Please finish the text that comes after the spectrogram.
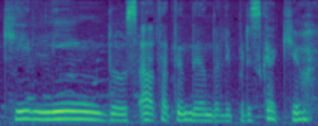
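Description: A woman's voice: sits low, steady tone, a little fast, mellow, muffled recording. A woman with a Brazilian accent chatting casually and admiringly to viewers as she vlogs inside a shop, often ending on little tag questions. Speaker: vlogger showing shop goods to viewers. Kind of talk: casual shopping vlog chat. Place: inside a cluttered home textiles shop.

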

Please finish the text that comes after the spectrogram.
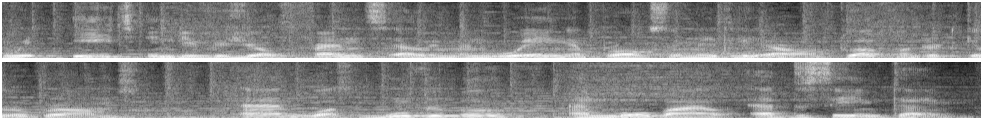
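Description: A man reading scripted documentary narration as the host of a video. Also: mid-range voice. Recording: loud music under the voice. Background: loud background music.

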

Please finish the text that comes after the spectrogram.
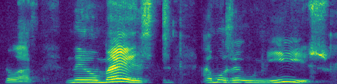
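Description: A middle-aged man with a notably high voice argues over a webcam from a room at home. He is aggressive and mocking, swearing freely and throwing insults at the person he is talking to. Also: animated, slow, darkish tone. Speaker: video chat stranger. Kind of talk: heated argument. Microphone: webcam on a video call.

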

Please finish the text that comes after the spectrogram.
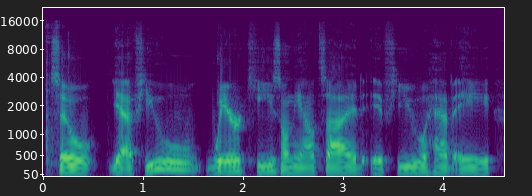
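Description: A man who is hoarse and losing his voice, chatting casually with lots of fillers while he reviews his gear at a desk indoors. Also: lowish voice, slow pace. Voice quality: raspy. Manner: chatty, rambling, with frequent fillers and restarts. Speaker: gear review channel host. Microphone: overhead camera on desk, hands only.

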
